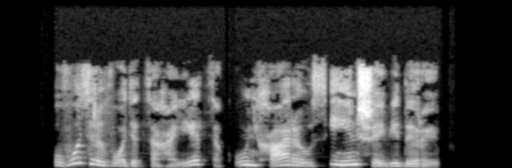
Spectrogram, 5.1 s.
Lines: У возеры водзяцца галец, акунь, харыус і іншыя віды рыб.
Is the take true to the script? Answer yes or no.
yes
